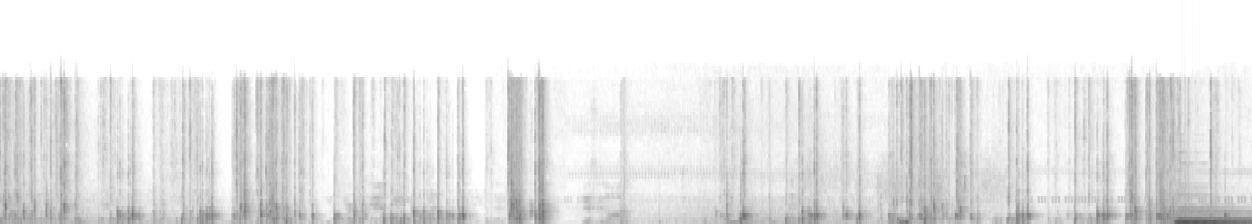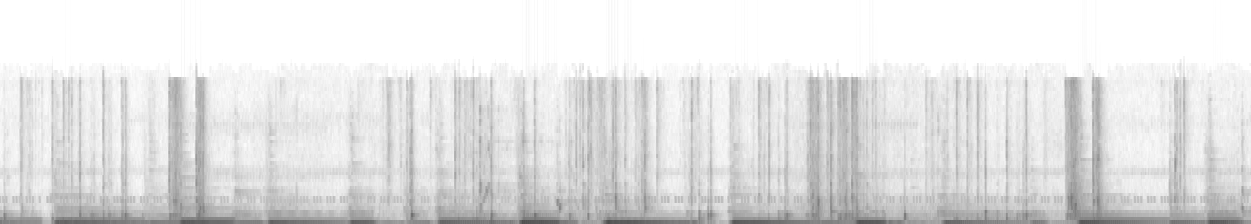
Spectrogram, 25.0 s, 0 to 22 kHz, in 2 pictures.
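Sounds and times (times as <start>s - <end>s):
plastic cups clattering: 0.0s - 5.6s, 7.2s - 25.0s
plucked-string music: 11.7s - 25.0s.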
